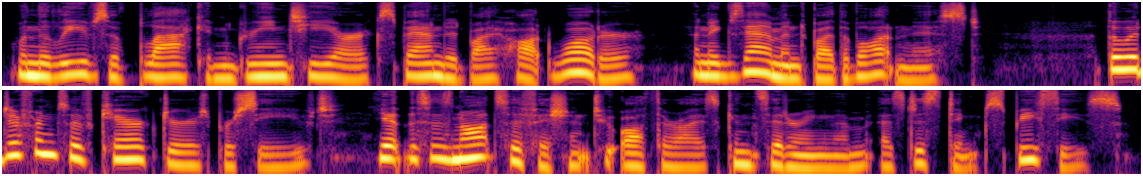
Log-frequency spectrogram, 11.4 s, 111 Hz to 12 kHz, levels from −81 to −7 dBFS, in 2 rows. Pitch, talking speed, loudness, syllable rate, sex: 200 Hz, 195 wpm, -18 LUFS, 6.2 syllables/s, female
